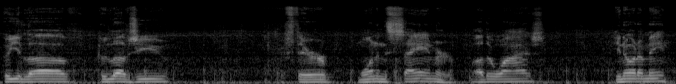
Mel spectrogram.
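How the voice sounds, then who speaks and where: An actor playing a weary, loyal survivor in a video game, plainspoken and folksy, with an American accent. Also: male voice, medium pitch, level tone, measured pace, a little hiss or hum, lightly acted. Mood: rueful, reflective. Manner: folksy, colloquial, reflective. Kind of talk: naturalistic video game drama acting.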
